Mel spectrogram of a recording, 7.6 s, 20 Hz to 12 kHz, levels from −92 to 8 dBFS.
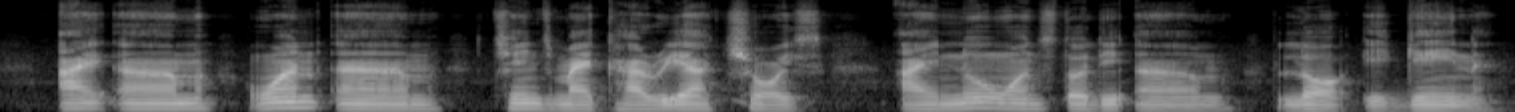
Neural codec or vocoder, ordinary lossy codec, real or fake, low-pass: vocoder, 24 kHz, 100 mel bands, Vocos; none; fake; none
